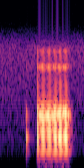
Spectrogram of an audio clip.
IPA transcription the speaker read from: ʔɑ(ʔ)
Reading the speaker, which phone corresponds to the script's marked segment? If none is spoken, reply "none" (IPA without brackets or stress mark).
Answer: none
